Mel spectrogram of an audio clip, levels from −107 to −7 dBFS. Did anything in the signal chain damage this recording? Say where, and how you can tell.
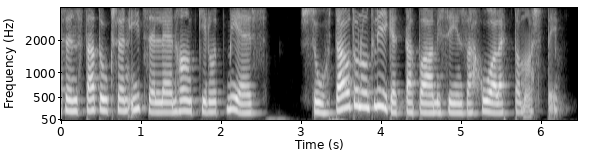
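No, nothing in this speech stood out on listening as damage introduced anywhere along the signal chain.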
